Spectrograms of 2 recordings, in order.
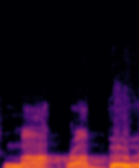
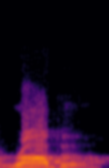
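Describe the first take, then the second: First: "rabu" stressed on the last syllable; correct syllable stress. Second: "rabu" stressed on the first syllable; wrong syllable stress. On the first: Teacher showing Hebrew accent, "rabu" with final stress. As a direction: land firmly on the end of "rabu". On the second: Teacher showing the mistake, "rabu" with first-syllable stress. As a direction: punch the opening of "rabu". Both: Shown as a demonstration. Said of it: "it's not rabu".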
